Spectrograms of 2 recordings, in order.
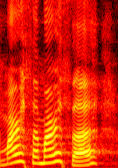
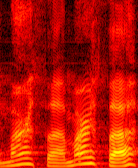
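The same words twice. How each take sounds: First: The name is said in a scolding tone. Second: The name is said in a loving tone. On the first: The speaker is correcting her. The speaker calls it wrong. "obviously he didn't say Martha, Martha" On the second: The speaker is encouraging her. The speaker calls it right. "obviously he said it in a loving way"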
